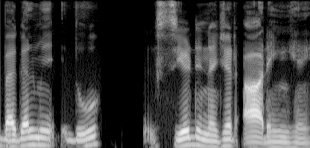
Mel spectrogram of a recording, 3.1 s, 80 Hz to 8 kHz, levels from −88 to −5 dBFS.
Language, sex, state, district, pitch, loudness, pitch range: Hindi, male, Jharkhand, Garhwa, 125 Hz, -19 LUFS, 105-140 Hz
